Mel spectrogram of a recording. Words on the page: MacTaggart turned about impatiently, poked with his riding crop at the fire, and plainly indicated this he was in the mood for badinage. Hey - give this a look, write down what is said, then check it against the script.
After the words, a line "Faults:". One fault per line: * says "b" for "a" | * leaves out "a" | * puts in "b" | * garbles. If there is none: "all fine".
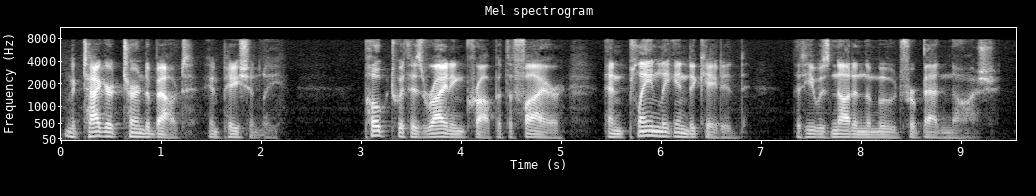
MacTaggart turned about impatiently, poked with his riding crop at the fire, and plainly indicated that he was not in the mood for badinage.
Faults:
* says "that" for "this"
* puts in "not"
